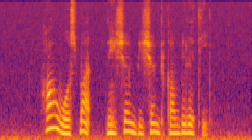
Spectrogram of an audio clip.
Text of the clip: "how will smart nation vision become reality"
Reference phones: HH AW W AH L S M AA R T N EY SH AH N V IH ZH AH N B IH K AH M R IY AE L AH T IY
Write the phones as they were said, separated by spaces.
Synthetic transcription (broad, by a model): HH AW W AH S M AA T N EY SH AH N B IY SH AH N B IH K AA M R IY L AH T IY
